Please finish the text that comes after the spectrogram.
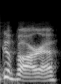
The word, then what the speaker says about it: Guevara: Gavvara.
